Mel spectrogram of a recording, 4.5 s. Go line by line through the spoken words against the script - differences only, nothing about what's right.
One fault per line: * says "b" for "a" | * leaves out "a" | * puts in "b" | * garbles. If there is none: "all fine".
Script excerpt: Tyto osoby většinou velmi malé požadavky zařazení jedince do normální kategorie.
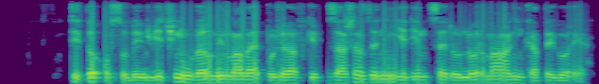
all fine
